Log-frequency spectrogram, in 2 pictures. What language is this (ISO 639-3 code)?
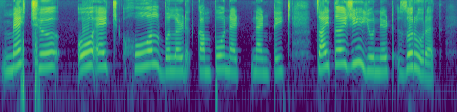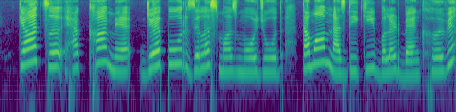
kas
